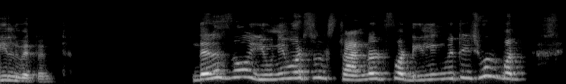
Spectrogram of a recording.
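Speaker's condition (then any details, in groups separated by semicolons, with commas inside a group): Cerebral palsy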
